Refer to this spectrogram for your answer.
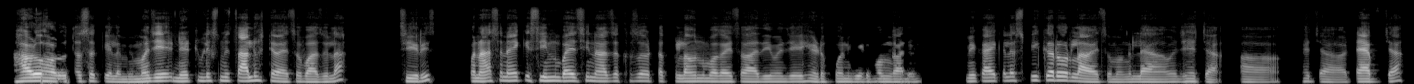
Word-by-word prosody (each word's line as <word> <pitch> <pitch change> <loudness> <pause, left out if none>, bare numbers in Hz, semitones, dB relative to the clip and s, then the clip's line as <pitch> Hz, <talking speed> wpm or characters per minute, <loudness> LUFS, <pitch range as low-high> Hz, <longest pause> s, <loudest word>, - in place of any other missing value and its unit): हळू-हळू 150 -1 +8
तसं 145 +2 -2
केलं 130 -3 -2
मी. 120 0 -2
म्हणजे 150 +6 +3
Netflix 165 +3 -1
मी 170 - 0
चालूच 170 +2 +4
ठेवायचो 135 -5 0
बाजूला 125 0 0 0.6
सीरीज. 150 +7 0 0.3
पण 150 -2 +2
असं 160 +5 +2
नाही 175 +1 +2
की 195 - -3
सीन 175 0 +1
बाय 165 0 +4
सीन 170 +1 -3
आज 150 +1 +1
कसं 155 0 -4
टक 145 -1 -8
लावून 140 0 0
बघायचं 135 -1 0
आधी, 130 0 0
म्हणजे 130 0 -3
हेडफोन-बिडफोन 130 0 -4
घालून. 125 0 -3 0.5
मी 145 - -1
काय 160 +2 +1
केलं, 170 +2 -5
स्पीकरवर 190 0 +1
लावायचो 125 -6 +1
मग 120 0 -6
लॅ 125 -1 0
म्हणजे 125 +1 -6
ह्याच्या 125 -4 -4 0.2
अ, - - -8 0.6
ह्याच्या 125 -5 -7
टॅबच्या 130 +3 +1
140 Hz, 165 wpm, -23 LUFS, 130-160 Hz, 0.6 s, हळू-हळू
